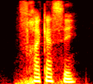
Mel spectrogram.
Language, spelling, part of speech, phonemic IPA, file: French, fracasser, verb, /fʁa.ka.se/, Fr-fracasser.ogg
- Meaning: to smash (to break violently)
